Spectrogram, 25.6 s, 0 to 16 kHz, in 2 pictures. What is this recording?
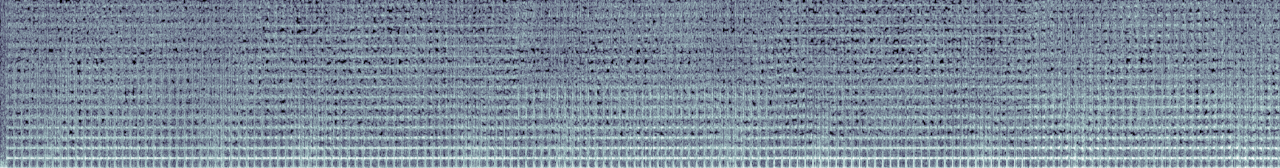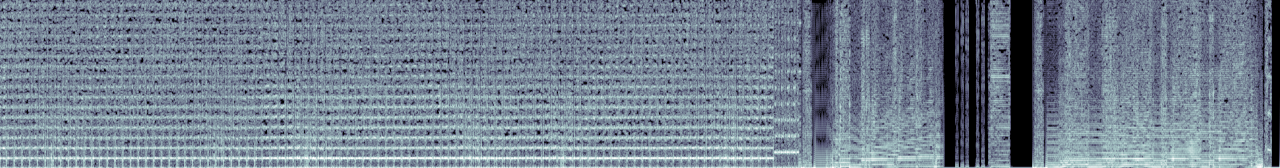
Raw Data - Pulse Modulator
Seperated In SOme PROgrAm
and its somehow a song but taken and diced into 1 second...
